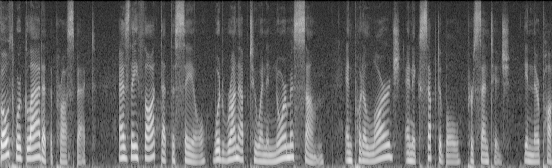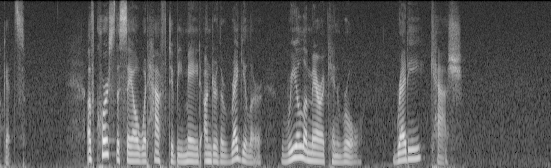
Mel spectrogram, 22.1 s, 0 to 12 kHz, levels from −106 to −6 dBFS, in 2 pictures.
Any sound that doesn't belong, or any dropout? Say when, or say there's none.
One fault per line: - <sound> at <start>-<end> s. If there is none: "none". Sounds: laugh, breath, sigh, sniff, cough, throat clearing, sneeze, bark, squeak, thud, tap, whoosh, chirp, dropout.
none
